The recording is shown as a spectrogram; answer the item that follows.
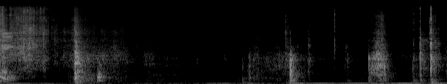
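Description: Plastic trading-card packaging crinkling and rustling in the hands. Several short, sharp tearing rips come in the last second and a half, after a quieter moment in the middle.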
